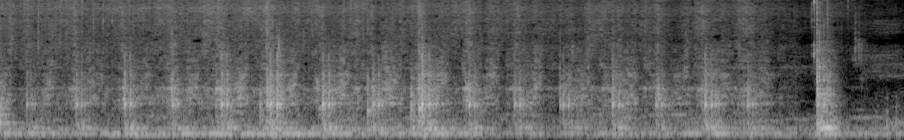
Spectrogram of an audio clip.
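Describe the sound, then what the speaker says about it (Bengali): Carrots are stirred with ghee in a pan, a spoon knocking and scraping against the metal in a steady rhythm of regular clinks, fairly close and with no talking. "ঘিয়ের সাথে একটু ভালো করে মিশিয়ে নেব"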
